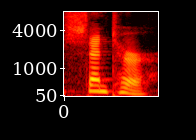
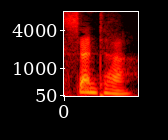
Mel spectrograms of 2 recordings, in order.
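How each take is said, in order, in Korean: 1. 마지막 r 소리는 강하게 발음됩니다. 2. 마지막 r 소리는 거의 생략됩니다. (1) "미국 사람들은 center 이렇게 하죠" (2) "영국 사람들은 맨 끝에 나온 er, or, ir 발음을 그냥 거의 안 합니다"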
